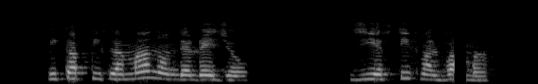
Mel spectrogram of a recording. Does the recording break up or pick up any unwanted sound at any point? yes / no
yes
